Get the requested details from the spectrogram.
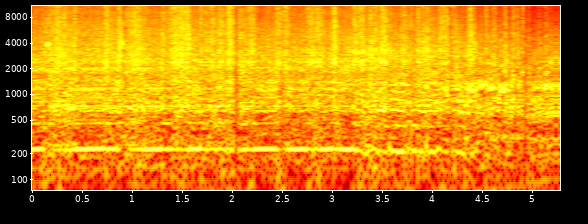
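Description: Car engines idle loudly and rev at a starting line outdoors.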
